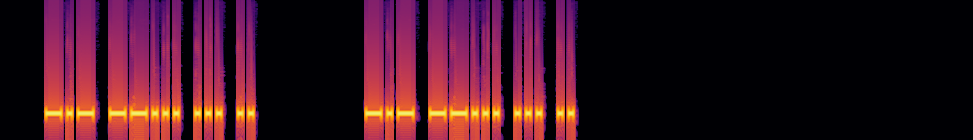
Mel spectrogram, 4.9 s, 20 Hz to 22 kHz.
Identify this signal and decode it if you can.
Morse code, heard as a keyed tone, about 43 wpm, 700 Hz. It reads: K7SI K7SI
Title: USA Call Signs - 4 Characters - Repeated 2x - 45wpm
